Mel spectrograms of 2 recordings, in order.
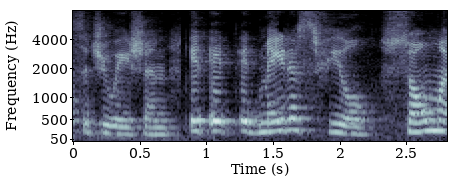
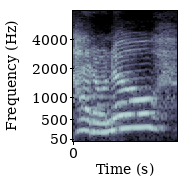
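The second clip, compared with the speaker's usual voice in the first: put-on sobbing, higher pitch; 5 semitones higher, 4 dB louder than usual. Retelling a panic over breathing with parents nearby: retelling own crying.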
